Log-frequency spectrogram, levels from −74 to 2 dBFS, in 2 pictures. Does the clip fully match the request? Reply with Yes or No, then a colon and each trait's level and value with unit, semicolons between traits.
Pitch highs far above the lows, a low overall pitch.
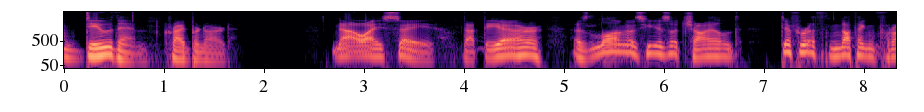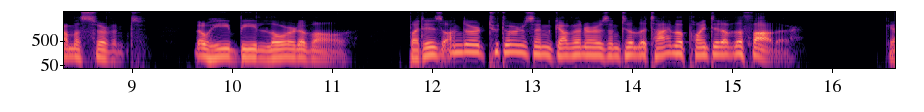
No: average, 4.4 semitones; low, 125 Hz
